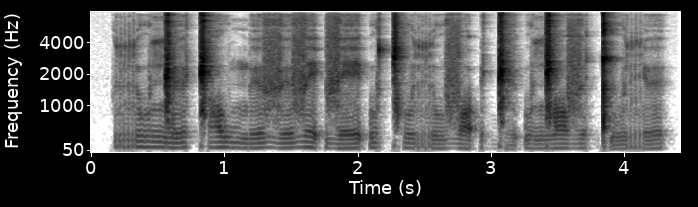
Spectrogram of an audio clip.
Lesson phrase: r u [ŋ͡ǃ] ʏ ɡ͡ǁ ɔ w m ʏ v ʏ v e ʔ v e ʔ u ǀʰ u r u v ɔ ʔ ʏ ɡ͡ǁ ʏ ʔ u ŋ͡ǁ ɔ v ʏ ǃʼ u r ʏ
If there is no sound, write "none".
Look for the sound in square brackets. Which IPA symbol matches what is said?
ŋ͡ǁ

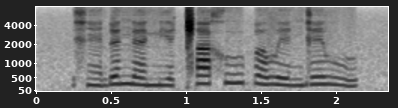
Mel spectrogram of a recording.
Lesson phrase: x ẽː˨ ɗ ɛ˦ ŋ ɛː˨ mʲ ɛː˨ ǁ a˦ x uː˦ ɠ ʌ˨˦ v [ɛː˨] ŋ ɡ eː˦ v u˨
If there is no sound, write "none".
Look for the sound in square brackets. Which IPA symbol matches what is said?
eː˨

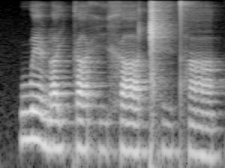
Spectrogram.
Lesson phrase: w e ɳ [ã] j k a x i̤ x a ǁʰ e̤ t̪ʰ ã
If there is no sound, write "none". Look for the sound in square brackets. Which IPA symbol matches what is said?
a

